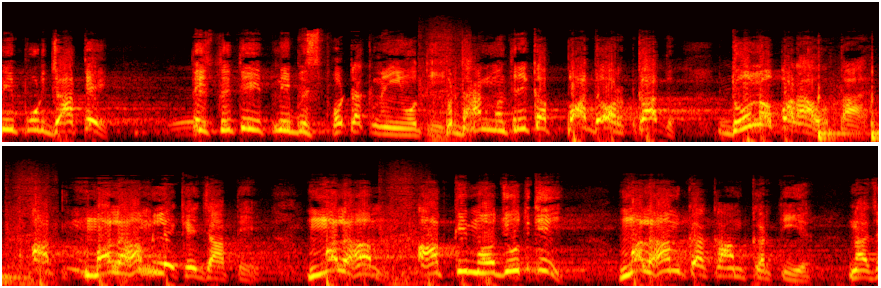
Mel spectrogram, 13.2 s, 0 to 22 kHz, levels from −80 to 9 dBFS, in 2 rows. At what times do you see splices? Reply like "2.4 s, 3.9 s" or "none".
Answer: 3.2 s, 6.6 s, 9.5 s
